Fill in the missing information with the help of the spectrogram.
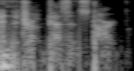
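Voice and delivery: whispered, hushed punchline; dramatic whisper. Real, not acted. Telling the ghost story, whispering the scary beat. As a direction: drop to a whisper for suspense. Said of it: "hushed dramatic narration".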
